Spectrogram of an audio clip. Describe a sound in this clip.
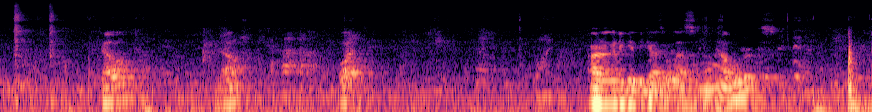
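A man speaks through a microphone over loudspeakers in a large hall.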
